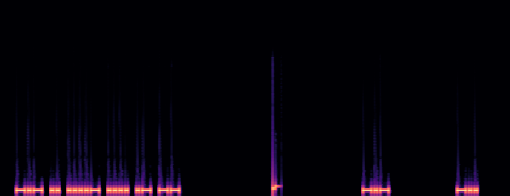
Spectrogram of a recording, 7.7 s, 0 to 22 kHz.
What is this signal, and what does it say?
Morse code, heard as a keyed tone, about 28 wpm, spaced as for 19 wpm, 700 Hz. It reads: KI4HAM KD
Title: USA Call Signs - 6 Characters - 8x Character Spacing - 28wpm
